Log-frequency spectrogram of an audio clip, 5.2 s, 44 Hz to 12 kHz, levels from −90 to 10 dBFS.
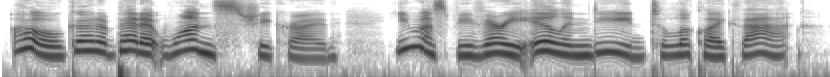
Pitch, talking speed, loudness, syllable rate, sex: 240 Hz, 210 wpm, -18 LUFS, 4.5 syllables/s, female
